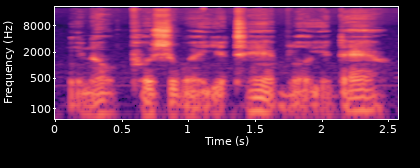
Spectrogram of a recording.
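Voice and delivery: usual speaking voice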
